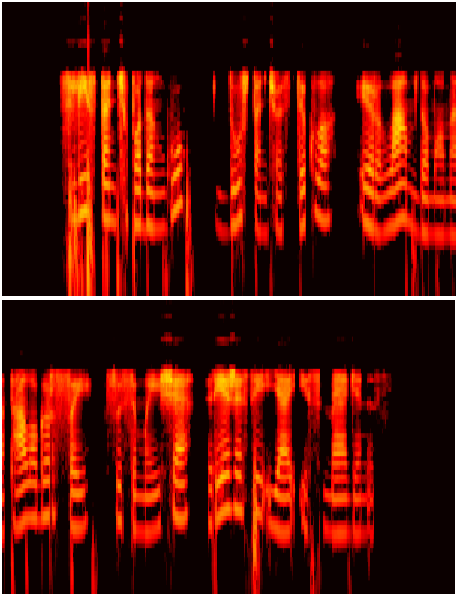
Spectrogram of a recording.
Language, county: Lithuanian, Klaipėda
